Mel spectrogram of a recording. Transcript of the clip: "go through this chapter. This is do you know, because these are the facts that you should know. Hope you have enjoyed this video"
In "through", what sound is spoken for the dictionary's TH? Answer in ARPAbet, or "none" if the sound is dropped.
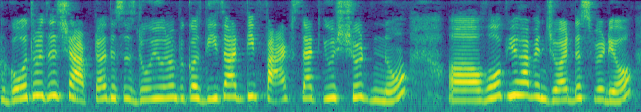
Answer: T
